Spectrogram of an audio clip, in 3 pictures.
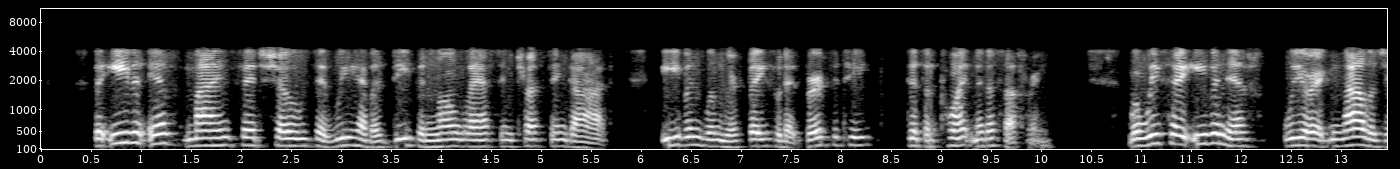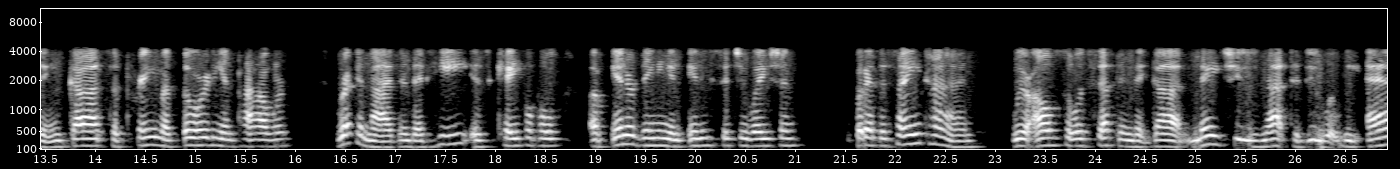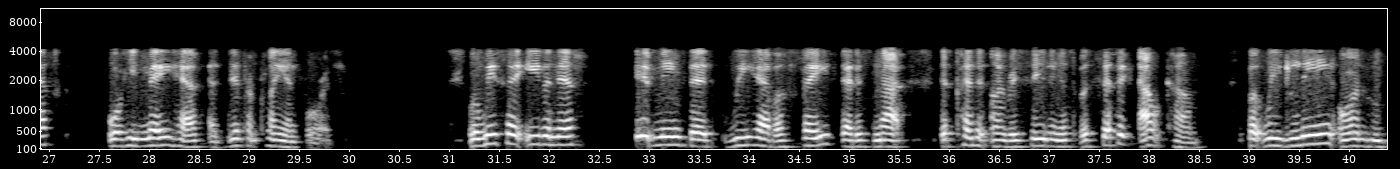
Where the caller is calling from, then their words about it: Maple Heights, Ohio, United States; I'm joining you from Maple Heights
